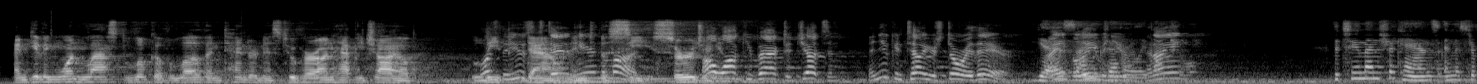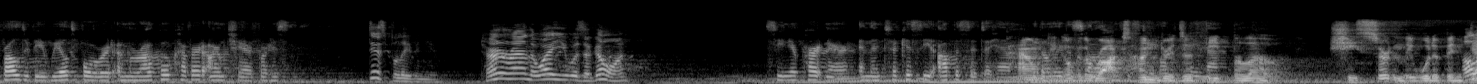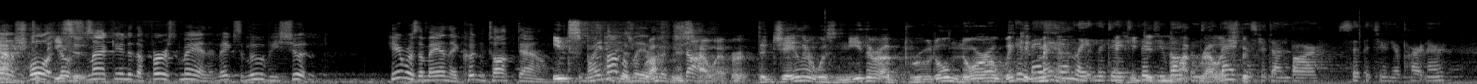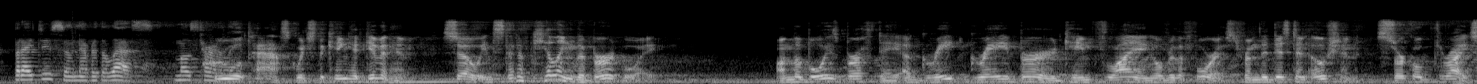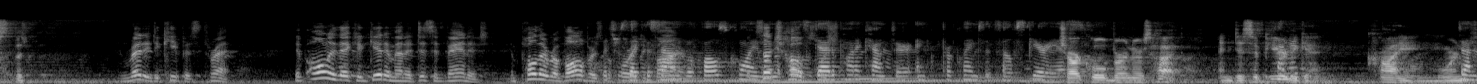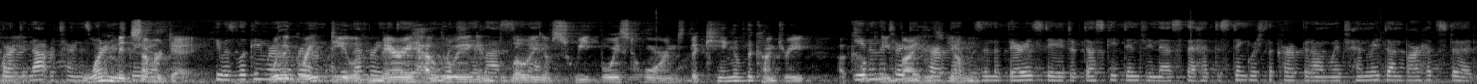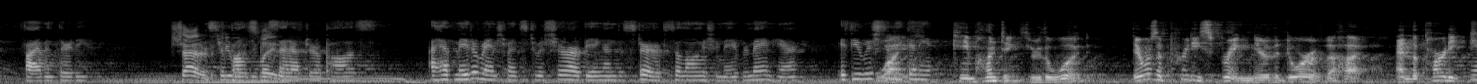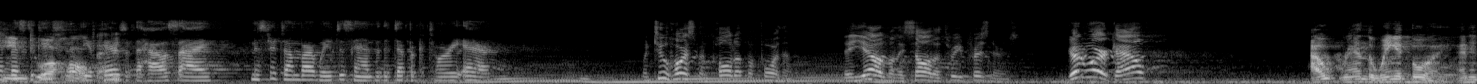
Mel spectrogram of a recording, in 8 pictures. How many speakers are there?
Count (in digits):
3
